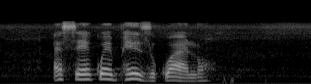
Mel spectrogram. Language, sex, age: Xhosa, female, 22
